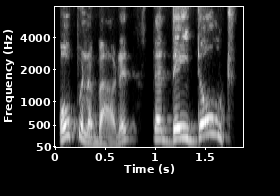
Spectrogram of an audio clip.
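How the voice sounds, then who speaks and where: A man in his sixties from Sri Lanka speaks on an online panel in a relaxed, conversational way, full of fillers and restarts, with occasional light laughs. His voice sits high and is dark in tone and slightly rough, with wildly swooping pitch at a moderate pace.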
